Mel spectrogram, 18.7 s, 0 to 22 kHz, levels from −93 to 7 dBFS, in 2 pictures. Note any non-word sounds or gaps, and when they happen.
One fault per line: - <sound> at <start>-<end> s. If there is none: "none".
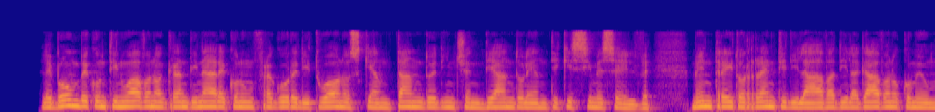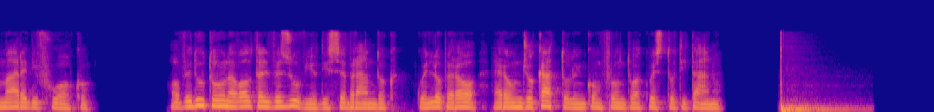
- thud at 17.1-18.1 s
